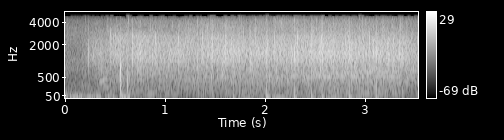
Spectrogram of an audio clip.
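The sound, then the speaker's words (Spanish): A round of applause from a crowd in a prison, sounding as the first door of the gate is passed, dense and steady, rising quickly after a brief start and sustaining throughout at a fairly loud level. “Al atravesar la primera puerta del rastrillo, recuerdo que sonó una salva de aplausos.”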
